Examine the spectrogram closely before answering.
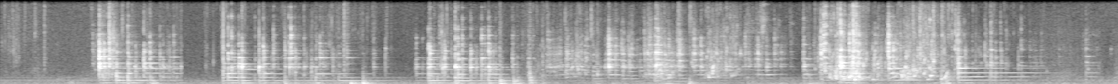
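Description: Ice cubes clink against a glass bowl.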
